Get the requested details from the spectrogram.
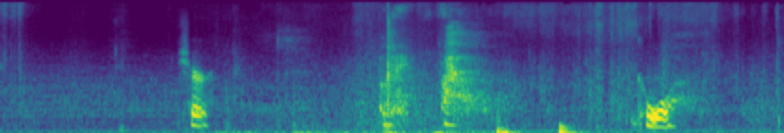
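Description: Paper rustles and crinkles as it is unfolded.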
